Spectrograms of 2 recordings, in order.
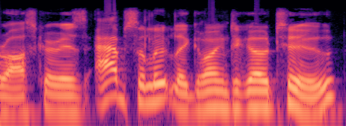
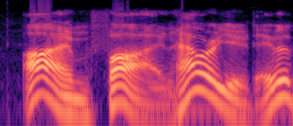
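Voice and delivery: swooping on-air radio announcer voice. Podcast co-host answering the host's greeting at the episode start, in announcer voice. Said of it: "I thought I'd do my announcer voice".

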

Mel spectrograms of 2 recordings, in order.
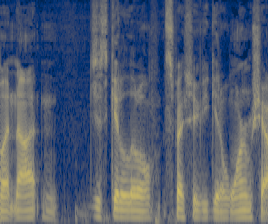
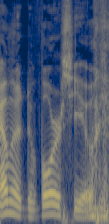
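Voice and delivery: put-on crying, raised pitch; 3 semitones higher, 3 dB quieter than usual. Retelling a rainy mountain hike, quoting a crying companion: imitating her crying. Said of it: "She's crying, and she's like".

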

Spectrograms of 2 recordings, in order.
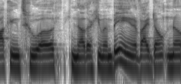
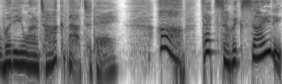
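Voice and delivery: put-on breathy, robotic female voice; 4 semitones higher than usual. Describing a chatbot ad to the others, imitating its breathy fembot voice. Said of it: "kind of a breathy you know fembot oh voice".

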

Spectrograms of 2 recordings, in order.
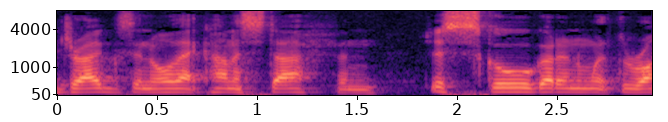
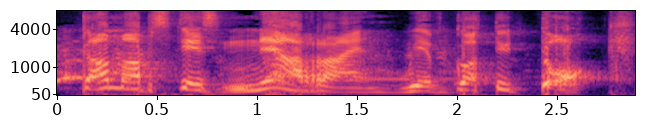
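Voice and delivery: put-on South African Afrikaans accent; 6 semitones higher, 7 dB louder than usual. Act out a dad calling his son upstairs after trouble with the police, in a put-on strong Afrikaans accent. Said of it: "he put on a strong Afrikaans accent".

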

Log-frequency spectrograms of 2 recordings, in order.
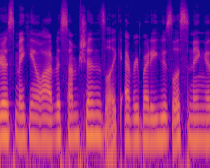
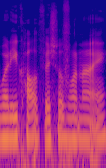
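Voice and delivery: ordinary talk

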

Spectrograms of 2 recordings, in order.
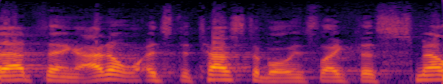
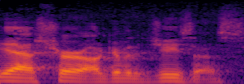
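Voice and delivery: mock dismissive eye-roll tone, lower, slower; 4 semitones lower, 4 dB quieter than usual. Speaker giving an example of how people answer, mimicking a dismissive eye-roll. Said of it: "almost with an eye roll".

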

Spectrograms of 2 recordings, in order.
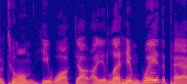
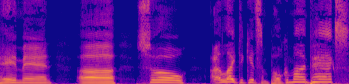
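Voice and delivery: put-on California hippie surfer dude voice; 4 semitones higher than usual. Retelling what a hippie who came into the shop said, California surfer guy voice. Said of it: "even talk like a California surfer guy".

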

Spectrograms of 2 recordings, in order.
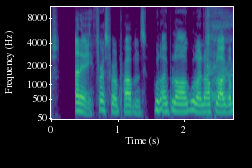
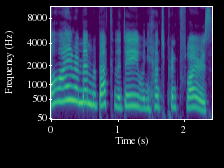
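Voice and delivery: put-on old lady voice, pitched up, rambling; 9 semitones higher than usual. Joking about sounding like an old lady going on: imitating an old lady reminiscing. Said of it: "I sound like an old lady going on about".

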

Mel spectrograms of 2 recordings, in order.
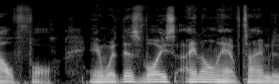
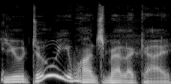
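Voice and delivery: put-on alien sage voice. Teasing the other speaker by recasting his quote, Yoda voice. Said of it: "fucking Yoda?".

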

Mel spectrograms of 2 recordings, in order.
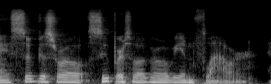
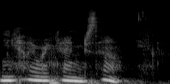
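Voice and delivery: very high put-on housewife accent; 10 semitones higher than usual. Showing how a housewife would say the line: imitating a housewife accent. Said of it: "you're not really saying it with the accent".

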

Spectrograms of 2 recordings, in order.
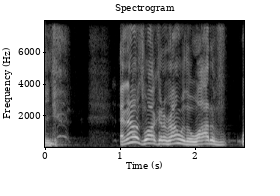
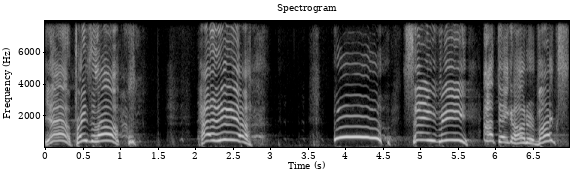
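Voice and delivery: mock whooping cheer, very high and excited; 12 semitones higher than usual. Imagining people handed $100 bills, act out their mock-excited cheering. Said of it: "you would be doing it excitedly".

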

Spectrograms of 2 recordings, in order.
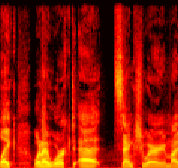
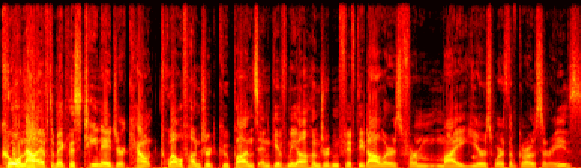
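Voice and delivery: ordinary talk

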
